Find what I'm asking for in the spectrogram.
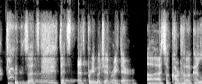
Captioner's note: laughs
